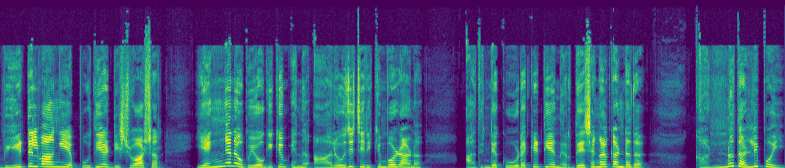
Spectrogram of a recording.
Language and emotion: Malayalam, surprised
